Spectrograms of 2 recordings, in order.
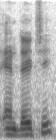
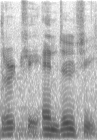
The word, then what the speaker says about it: Andreucci: Anduchi. I always say your last name wrong though. Yeah. And Anduchi with an R.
